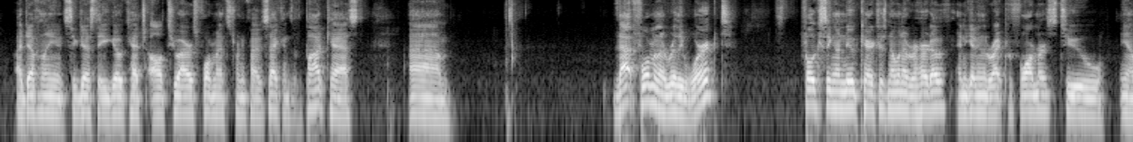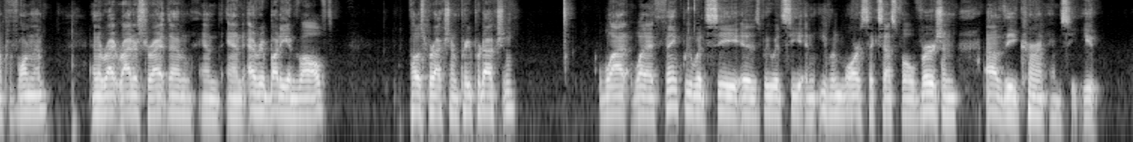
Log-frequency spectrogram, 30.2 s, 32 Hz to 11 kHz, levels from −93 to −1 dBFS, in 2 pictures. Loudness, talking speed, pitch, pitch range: -14 LUFS, 150 wpm, 105 Hz, 100-115 Hz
